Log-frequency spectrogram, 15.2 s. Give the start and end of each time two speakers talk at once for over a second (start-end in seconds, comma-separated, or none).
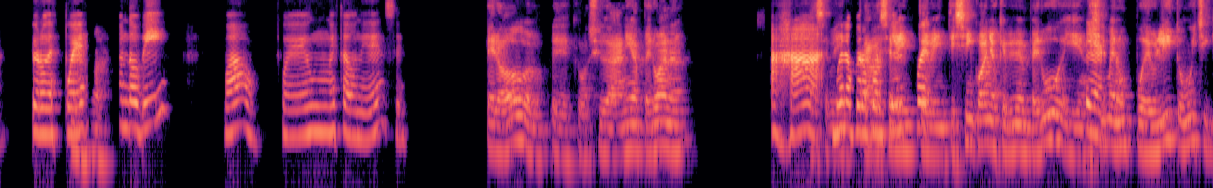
10.1-11.7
